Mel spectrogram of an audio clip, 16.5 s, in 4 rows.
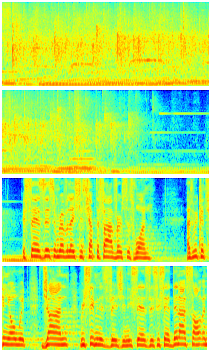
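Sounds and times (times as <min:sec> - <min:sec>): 
audience applause: 0:00.0 - 0:07.7
speech: 0:08.7 - 0:11.4, 0:12.0 - 0:16.5.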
